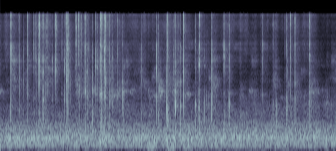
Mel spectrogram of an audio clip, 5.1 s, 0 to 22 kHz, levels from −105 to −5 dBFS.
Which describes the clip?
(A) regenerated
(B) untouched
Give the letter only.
A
